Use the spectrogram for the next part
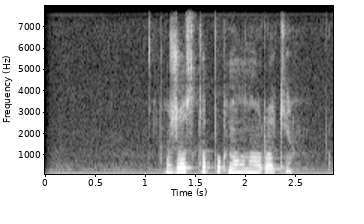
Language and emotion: Russian, neutral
